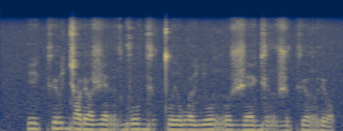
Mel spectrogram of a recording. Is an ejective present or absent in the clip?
absent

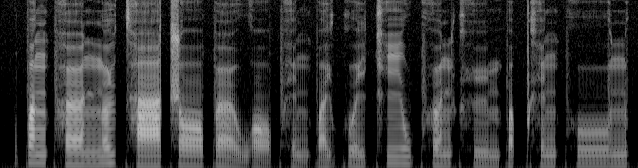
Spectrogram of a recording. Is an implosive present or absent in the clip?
absent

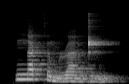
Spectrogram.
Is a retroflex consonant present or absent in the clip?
present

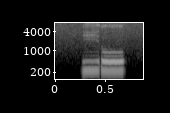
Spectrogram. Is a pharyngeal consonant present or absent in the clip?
absent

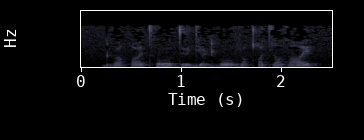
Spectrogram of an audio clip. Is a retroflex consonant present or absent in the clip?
present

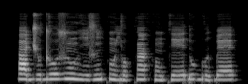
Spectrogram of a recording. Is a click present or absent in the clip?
absent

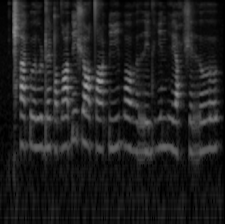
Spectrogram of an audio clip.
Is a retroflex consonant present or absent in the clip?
present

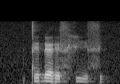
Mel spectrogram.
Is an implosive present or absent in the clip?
present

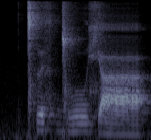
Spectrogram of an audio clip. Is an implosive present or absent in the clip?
absent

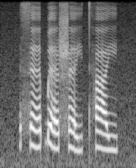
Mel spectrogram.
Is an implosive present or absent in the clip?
present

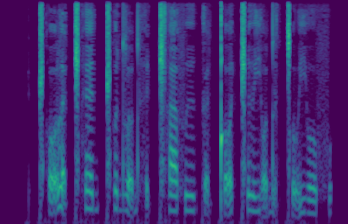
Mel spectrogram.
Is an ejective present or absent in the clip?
absent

